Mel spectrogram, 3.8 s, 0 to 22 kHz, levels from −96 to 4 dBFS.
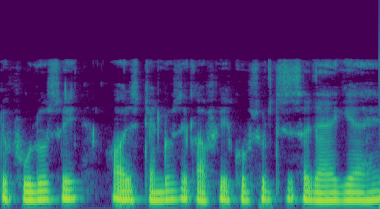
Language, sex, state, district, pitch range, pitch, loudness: Hindi, male, Jharkhand, Ranchi, 115-135 Hz, 120 Hz, -17 LUFS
